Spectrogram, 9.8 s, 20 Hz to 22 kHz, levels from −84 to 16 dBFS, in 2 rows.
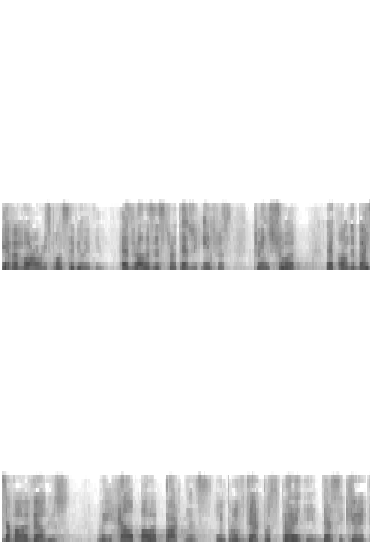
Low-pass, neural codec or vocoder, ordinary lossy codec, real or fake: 5.4 kHz; none; none; real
